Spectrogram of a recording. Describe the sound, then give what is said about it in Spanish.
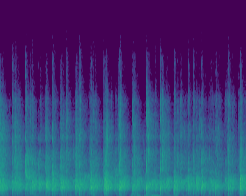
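A crowd, asked to stand and applaud loudly for the King of Glory, applauds steadily for the full five seconds, a dense, crackling wash of many hands clapping at once, with no voices rising above it. “Vamos, póngase de pie y apláudale fuerte al Rey de Gloria.”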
